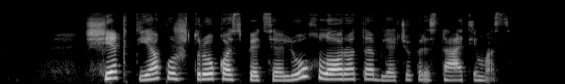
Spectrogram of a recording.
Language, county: Lithuanian, Šiauliai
